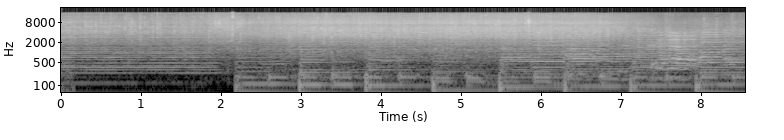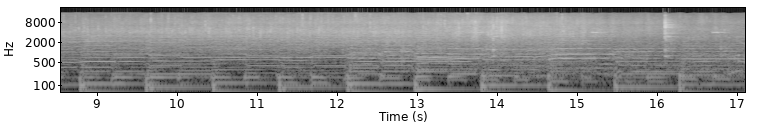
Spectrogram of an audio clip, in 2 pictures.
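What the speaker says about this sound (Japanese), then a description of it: "調味料を入れ、さっと火を通します。" Malabar spinach and tomato with seasonings stir-fry in a pan, crackling with a continuous moderate sizzle under a steady musical background.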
